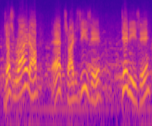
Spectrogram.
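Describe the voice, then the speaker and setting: A man's voice: high voice, lively intonation, moderate pace, very noisy. A British man chats unscripted into a microphone outdoors at a live event, in an old 1940s archive recording. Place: outdoors at a garden party. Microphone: handheld microphone. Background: loud crowd.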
